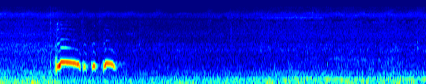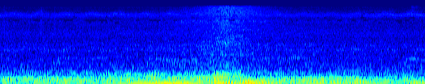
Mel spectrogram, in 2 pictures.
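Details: A single short phrase of rapid, warbling coos from a local zebra dove singing energetically near the start, then only low rumbling background noise, possibly traffic, for the rest.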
